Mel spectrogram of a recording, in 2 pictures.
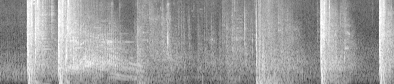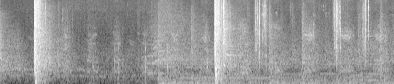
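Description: Single gunshots ring out one at a time from a gun in the survival game Icarus, about a dozen sharp cracks spaced irregularly over faint background sound.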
